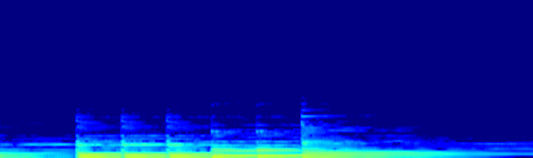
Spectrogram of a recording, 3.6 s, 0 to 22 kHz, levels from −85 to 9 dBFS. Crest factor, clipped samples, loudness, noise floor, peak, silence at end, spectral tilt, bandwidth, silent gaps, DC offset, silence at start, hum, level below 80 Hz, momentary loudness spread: 14 dB; under 0.1%; -36 LUFS; -58 dBFS; -24 dBFS; 0.15 s; -6 dB/octave; 6.6 kHz; none; under 0.1%; 0 s; none; -82 dBFS; 16 LU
